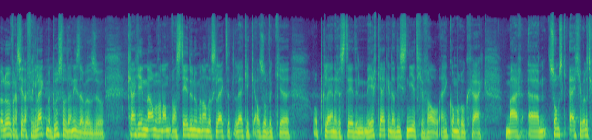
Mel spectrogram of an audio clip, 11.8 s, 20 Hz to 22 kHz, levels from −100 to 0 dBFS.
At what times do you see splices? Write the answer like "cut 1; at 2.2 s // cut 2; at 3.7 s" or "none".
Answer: none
